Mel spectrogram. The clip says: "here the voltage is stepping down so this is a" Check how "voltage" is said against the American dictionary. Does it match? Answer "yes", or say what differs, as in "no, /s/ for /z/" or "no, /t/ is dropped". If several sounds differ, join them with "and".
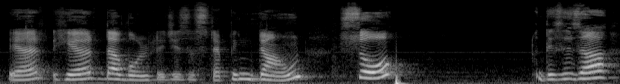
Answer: yes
